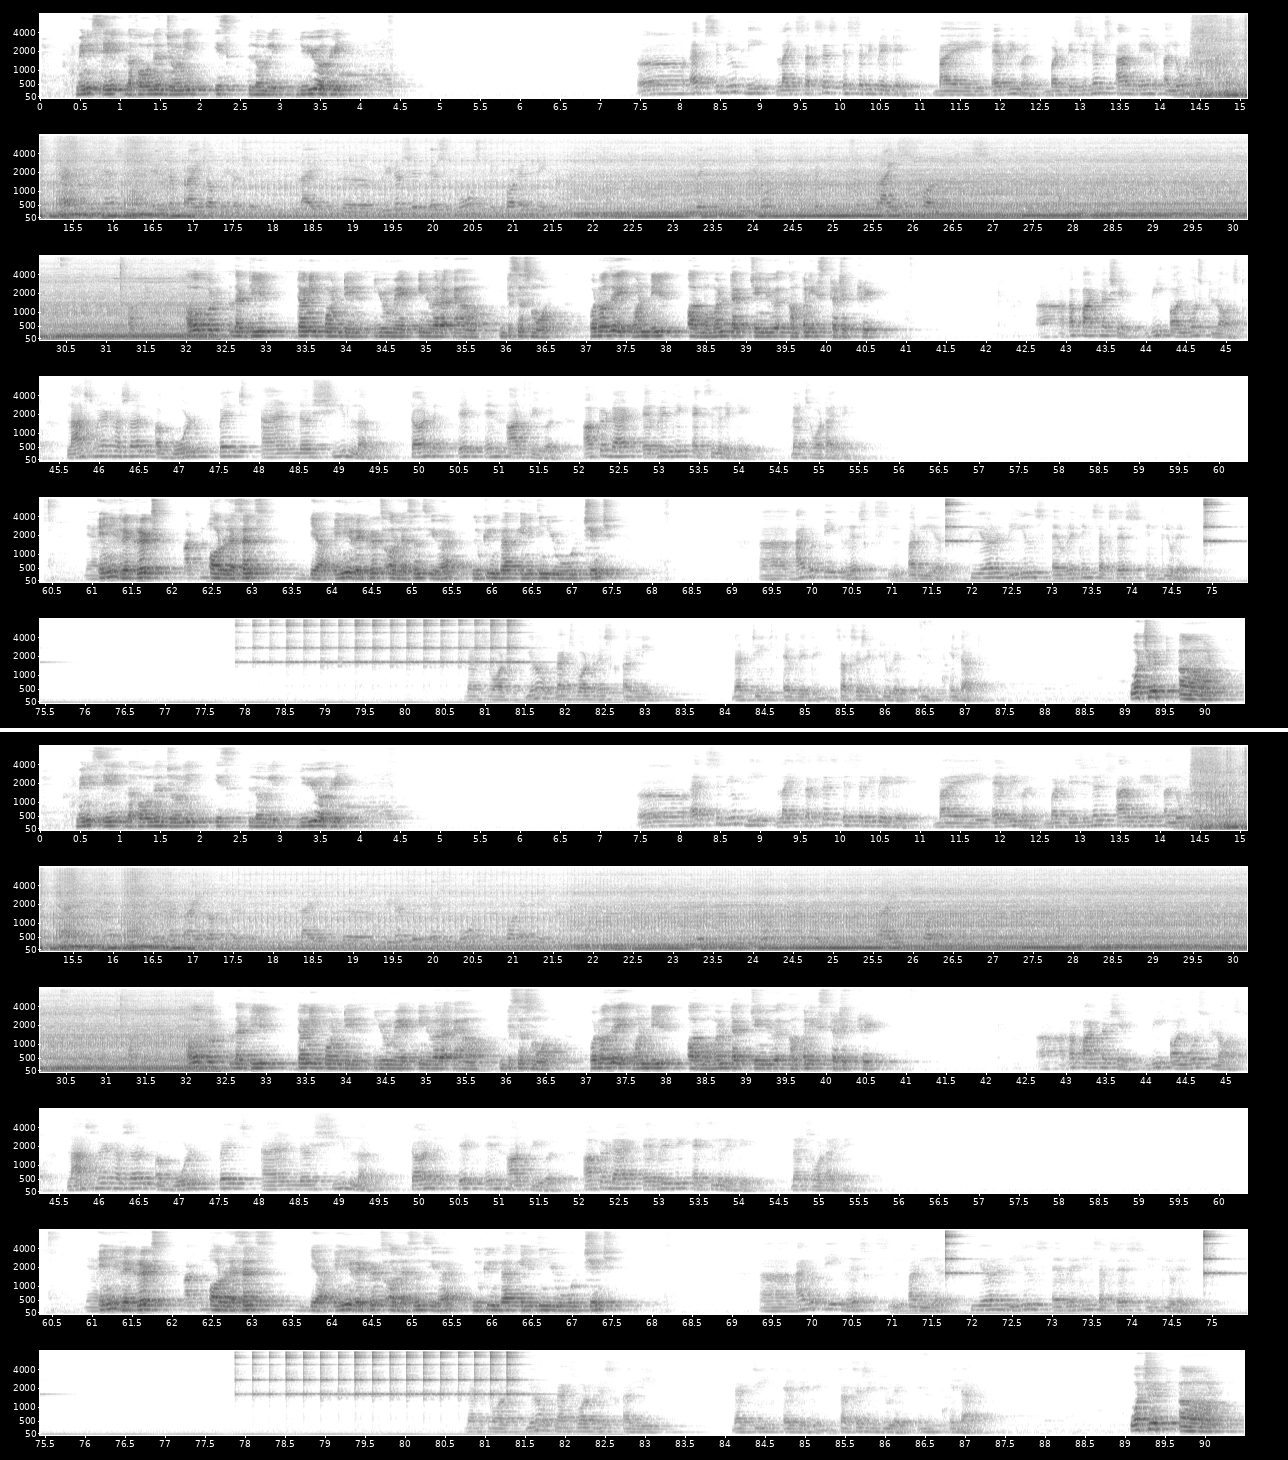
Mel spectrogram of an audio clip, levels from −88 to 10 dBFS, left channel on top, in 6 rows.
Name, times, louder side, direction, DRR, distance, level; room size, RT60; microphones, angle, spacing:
voice 1, 0.4-4.4 31.1-36.6 37.0-40.6 61.1-61.9 62.5-63.2 63.7-67.5 89.1-90.2, left 2 dB, 30° left, 0.5 m, -32 dB
voice 2, 7.5-10.9 11.2-14.9 15.3-16.2 16.5-17.8 18.2-21.5 23.2-23.5 23.8-24.3 24.7-27.0 33.3-33.5 42.6-45.2 45.6-49.4 49.9-51.7 52.0-54.1 54.6-55.4 60.9-61.5 62.1-62.6 63.5-63.7 69.3-74.7 80.7-83.1 84.1-87.1, left 2 dB, 85° left, 1.4 m, -46 dB
Engine starting, 14.2-32.4, equal, 15° right, 0.8 m, -35 dB
sound 1, 71.7-72.1 74.9-75.4 77.9-81.7, right 5 dB, 65° right, 1.5 m, -38 dB
7.2 x 5.9 x 5.9 m
head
